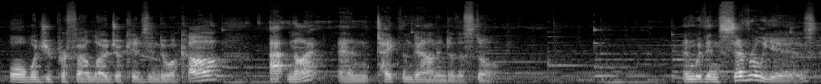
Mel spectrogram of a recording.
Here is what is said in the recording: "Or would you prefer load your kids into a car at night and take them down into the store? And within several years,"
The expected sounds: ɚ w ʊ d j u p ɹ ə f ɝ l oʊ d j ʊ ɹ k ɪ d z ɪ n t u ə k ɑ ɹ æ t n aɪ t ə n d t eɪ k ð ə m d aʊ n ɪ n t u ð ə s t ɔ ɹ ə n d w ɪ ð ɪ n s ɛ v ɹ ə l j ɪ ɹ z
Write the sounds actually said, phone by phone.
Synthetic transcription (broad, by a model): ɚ w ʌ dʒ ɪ p ɹ ə f ɝ l oʊ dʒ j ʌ ɹ k ɪ d z ɪ n t u ə k ɑ ɹ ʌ t n aɪ t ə n t eɪ k ð ə m d aʊ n ɪ n t u ð ə s t ɔ ɹ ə n w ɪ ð ɪ n s ɛ v ɹ ə l j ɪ ɹ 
